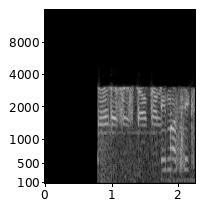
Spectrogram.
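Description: Silence, then just under a second in a ham radio operator's voice cuts in suddenly on single-sideband through the shortwave receiver, thin and telephone-like with nothing above about 3 kHz.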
